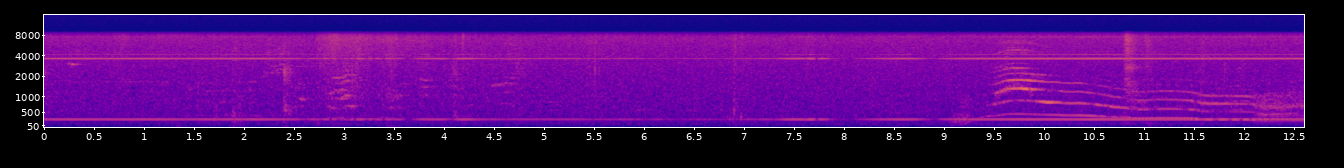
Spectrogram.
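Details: Two cats, Bono and Mickey, fighting: after a quiet stretch, a drawn-out harmonic yowl rises and slowly falls around the tenth second, ending in a lower growling wail over a steady electrical hum.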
